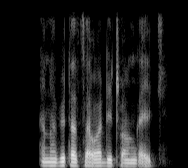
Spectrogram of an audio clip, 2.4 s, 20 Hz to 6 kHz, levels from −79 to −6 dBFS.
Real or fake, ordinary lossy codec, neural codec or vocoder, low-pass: fake; none; codec, 24 kHz, 6 kbps, HILCodec; 5.4 kHz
